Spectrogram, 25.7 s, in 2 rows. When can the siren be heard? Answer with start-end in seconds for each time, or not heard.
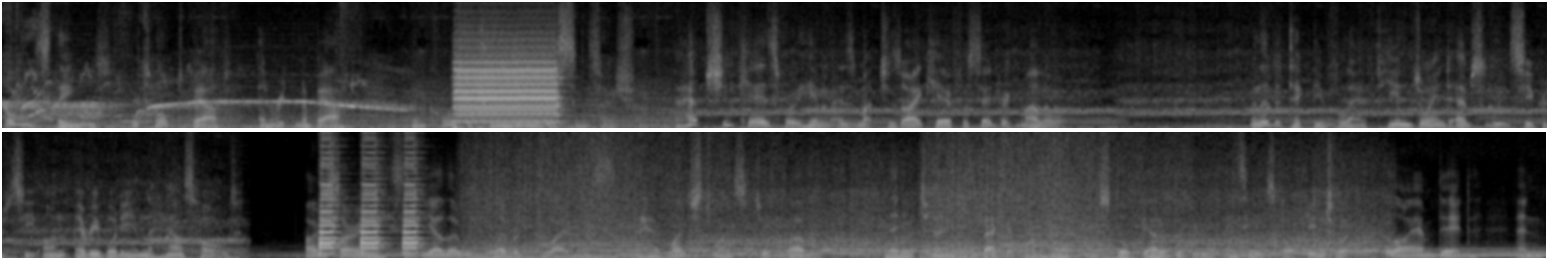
0.0-3.5.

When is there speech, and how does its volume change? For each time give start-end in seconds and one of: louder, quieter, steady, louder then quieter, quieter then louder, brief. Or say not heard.
0.0-8.8 steady
10.4-25.6 steady.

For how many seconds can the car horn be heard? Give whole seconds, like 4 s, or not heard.
4 s.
